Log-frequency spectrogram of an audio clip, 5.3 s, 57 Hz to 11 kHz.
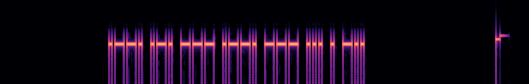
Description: Morse code, heard as a keyed tone, about 40 wpm, 700 Hz. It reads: PROPOSED
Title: ED Suffix - Top 100 Words with Base Words 40wpm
